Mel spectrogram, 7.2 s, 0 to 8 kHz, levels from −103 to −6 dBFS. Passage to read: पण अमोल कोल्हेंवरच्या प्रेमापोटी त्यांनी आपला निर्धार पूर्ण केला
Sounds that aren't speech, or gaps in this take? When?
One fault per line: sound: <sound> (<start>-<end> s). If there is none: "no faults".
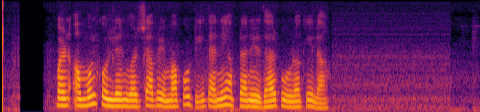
no faults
